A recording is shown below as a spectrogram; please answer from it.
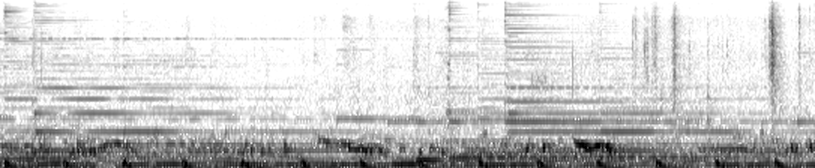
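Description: Rampuri-breed Kalanch high-flying pigeons coo steadily in repeated low, throaty phrases that overlap one another, loud and close, with no talk over them.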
